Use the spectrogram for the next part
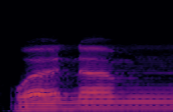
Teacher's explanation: Wa namna'kum, di sini didengungkan 2 harakat. Idgham mislan saghir, mim mati bertemu mim, jangan lupa dengungkan 2 harakat.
